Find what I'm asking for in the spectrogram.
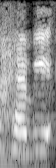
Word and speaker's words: jevi: Heavy. – And it's not heavy as in heavy in English. – Okay. How would you spell that? – Yeah. I would spell it J E V I.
